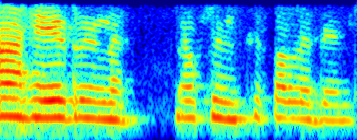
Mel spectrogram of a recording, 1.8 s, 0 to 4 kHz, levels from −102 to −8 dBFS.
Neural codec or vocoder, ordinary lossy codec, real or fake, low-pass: none; none; real; 3.6 kHz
